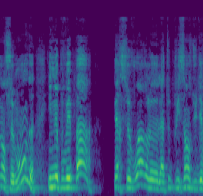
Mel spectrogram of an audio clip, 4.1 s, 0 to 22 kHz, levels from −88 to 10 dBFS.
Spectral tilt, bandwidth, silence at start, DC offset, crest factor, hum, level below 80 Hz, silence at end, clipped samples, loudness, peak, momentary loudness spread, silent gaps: -5.5 dB/octave; 15.5 kHz; 0 s; under 0.1%; 16 dB; none; -68 dBFS; 0 s; under 0.1%; -21 LUFS; -4 dBFS; 11 LU; none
